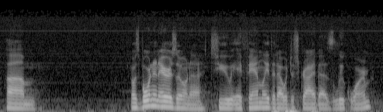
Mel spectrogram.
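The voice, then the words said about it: Voice not at full strength. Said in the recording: “My voice isn't 100% today, so bear with me”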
